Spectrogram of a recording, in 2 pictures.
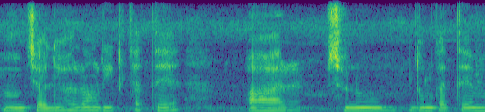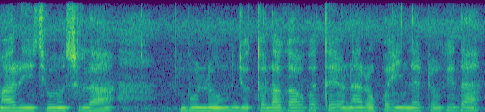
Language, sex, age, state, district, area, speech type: Santali, female, 18-30, West Bengal, Birbhum, rural, spontaneous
